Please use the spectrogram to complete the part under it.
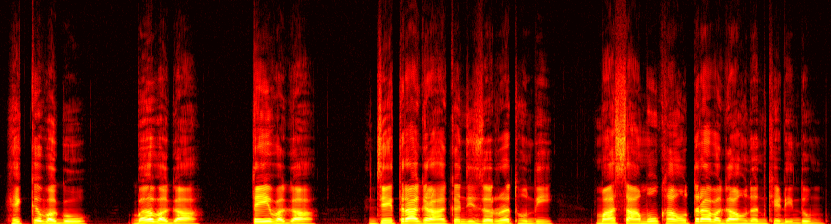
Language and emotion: Sindhi, neutral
